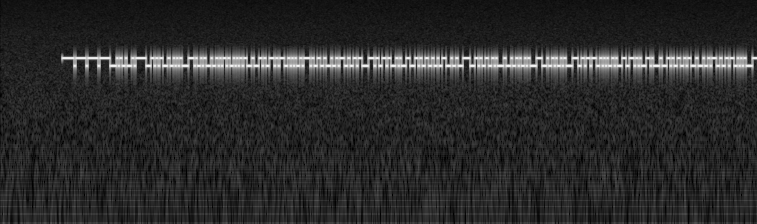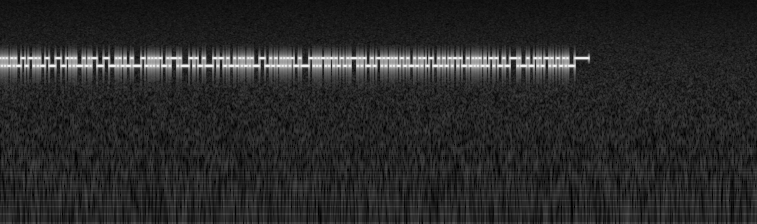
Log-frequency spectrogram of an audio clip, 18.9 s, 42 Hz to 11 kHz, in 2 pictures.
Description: RTTY (50 baud, 450 Hz shift), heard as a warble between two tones, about 2350 Hz centre. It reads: NAROD FRANCUSKI UPOWAZNIL MNIE DO DOPUSZCZENIA UPROSZCZONEGO TRAKTATU DO RATYFIKACJI W PARLAMENCIE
